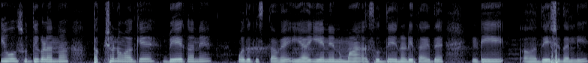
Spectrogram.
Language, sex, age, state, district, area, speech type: Kannada, female, 18-30, Karnataka, Shimoga, rural, spontaneous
